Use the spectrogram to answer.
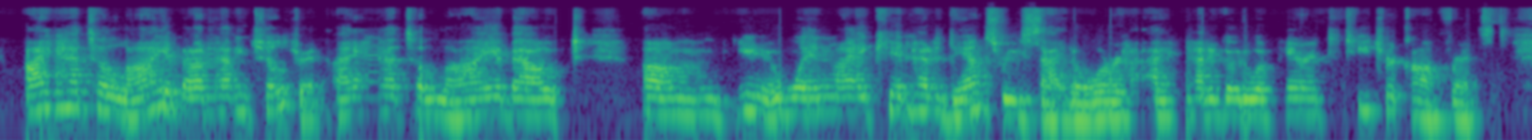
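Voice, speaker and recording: A woman talks at a moderate pace with very even loudness, medium pitch and ordinary pitch variation, while noticeable background noise runs underneath. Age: 60s. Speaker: theatre director. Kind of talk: panel discussion.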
